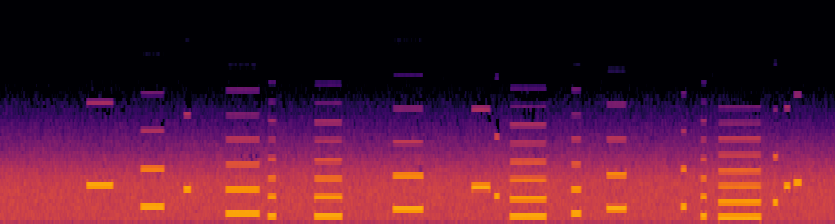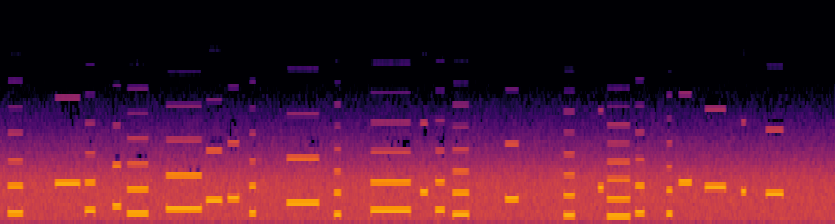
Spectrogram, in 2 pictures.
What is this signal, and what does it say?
Electronic bleeps of random pitch and length, with phone line noise. There is no code.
